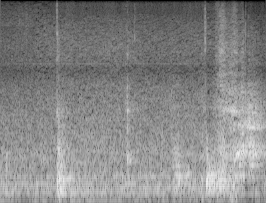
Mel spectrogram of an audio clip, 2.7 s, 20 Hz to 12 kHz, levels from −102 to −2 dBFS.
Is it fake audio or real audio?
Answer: real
